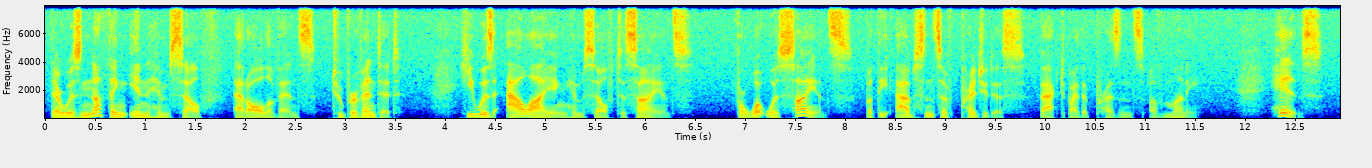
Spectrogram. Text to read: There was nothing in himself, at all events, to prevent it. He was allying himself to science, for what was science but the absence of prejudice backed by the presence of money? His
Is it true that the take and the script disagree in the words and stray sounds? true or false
false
